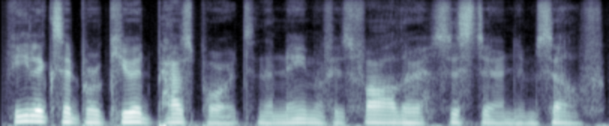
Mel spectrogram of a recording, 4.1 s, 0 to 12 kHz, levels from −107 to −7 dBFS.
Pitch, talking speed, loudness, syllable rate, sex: 100 Hz, 190 wpm, -21 LUFS, 5.0 syllables/s, male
